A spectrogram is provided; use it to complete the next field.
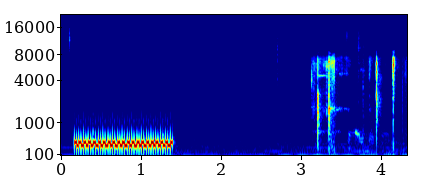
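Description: A single loud, steady electronic ringing tone of an outgoing phone call to the manager of a brand new Academy Sports store in West Virginia sounds for just over a second and stops, followed by quiet and then a few sharp clicks and handling noises.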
